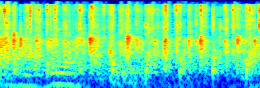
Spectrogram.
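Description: A church congregation claps steadily throughout at a Thanksgiving Sunday service, dense and lively, with a voice speaking over it.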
